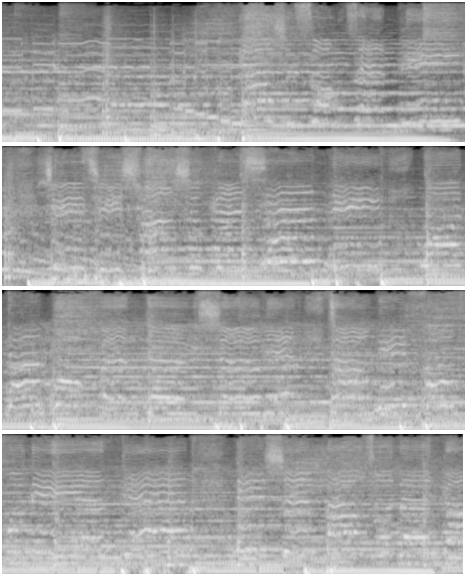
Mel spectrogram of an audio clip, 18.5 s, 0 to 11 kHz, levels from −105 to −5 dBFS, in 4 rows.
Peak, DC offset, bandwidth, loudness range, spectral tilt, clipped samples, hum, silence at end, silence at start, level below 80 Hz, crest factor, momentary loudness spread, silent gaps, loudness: 0 dBFS; under 0.1%; 11 kHz; 1 LU; -4.5 dB/octave; under 0.1%; none; 0 s; 0 s; -18 dBFS; 12 dB; 3 LU; none; -13 LUFS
